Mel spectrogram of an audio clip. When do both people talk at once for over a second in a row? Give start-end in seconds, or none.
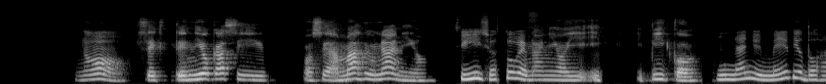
none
